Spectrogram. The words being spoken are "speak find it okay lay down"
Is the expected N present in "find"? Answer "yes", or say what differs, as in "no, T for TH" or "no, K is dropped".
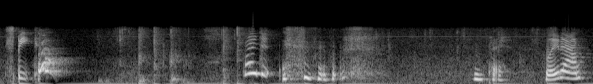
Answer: no, N is dropped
